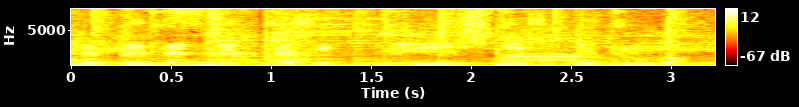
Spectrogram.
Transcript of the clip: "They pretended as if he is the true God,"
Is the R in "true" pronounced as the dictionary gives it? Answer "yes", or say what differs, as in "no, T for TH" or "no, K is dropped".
yes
